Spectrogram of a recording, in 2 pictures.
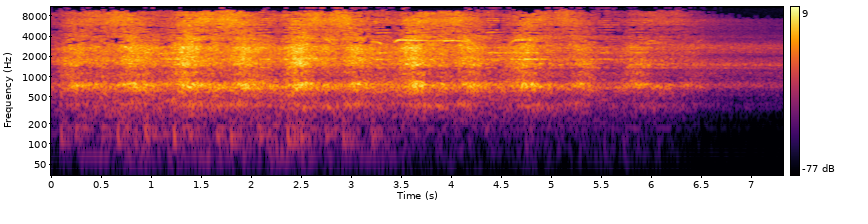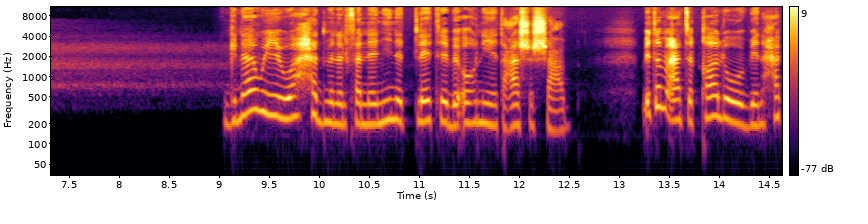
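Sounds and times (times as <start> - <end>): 
Moroccan stadium crowd chanting a protest slogan: 0.0 - 9.0
speech: 9.1 - 12.6, 13.2 - 14.6.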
